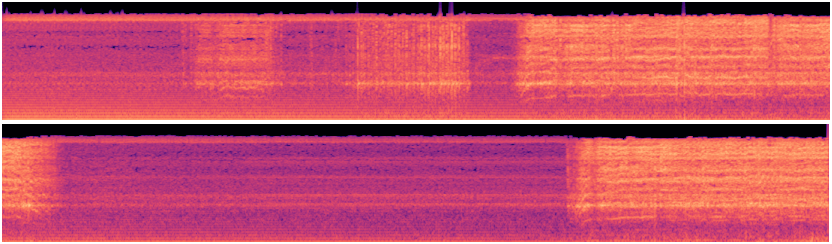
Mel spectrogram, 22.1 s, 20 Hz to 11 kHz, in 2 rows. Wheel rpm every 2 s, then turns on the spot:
0, 30, 20, 100, 160, 100, 0, 0, 0, 110, 160.
4-6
